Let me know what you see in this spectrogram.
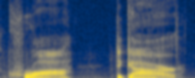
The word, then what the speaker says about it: Croix de Guerre: Croix de Guerre is pronounced Croix de Gare or something close to that.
